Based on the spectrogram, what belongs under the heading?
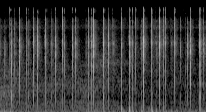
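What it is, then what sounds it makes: Hard plastic phone case. Long nails rapidly tap and scratch the back of a hard plastic phone case with a dragon print on a blue iPhone held in the hand, with the phone itself doing the recording. A quick, dense run of sharp, bright clicks with short scratchy rasps between them, each tap dying away almost instantly.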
